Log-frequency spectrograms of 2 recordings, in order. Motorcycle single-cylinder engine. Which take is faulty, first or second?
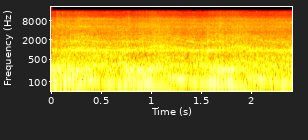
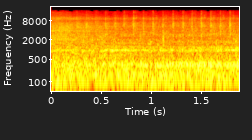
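second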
